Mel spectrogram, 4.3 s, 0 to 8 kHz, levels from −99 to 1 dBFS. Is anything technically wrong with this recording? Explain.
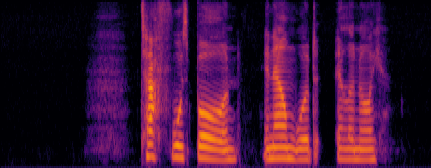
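Yes. Two brief short concealed packet losses occur. The first runs from 2.38 to 2.41 s, just after "was born", and the second from 3.67 to 3.72 s. In each, about 20 ms of the call arrived too late, and the receiver covered the gap by extending the preceding sound before blending back. This produces a momentary smear or wobble, and the second event also stretches timing by a few milliseconds. Unlike a plain dropout, there is no silent hole. The call path's band limit, with nothing above 8 kHz, fits G.722.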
